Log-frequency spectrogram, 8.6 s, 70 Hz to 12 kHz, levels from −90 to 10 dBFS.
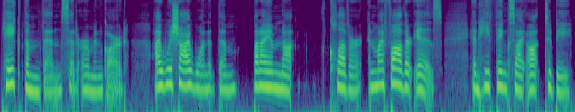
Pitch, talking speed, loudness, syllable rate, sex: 210 Hz, 180 wpm, -19 LUFS, 4.6 syllables/s, female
